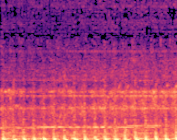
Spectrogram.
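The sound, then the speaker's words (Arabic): Airplane engines roar steadily at takeoff as the plane sways and rises off the ground, a loud continuous drone with a rapid low throbbing pulse and a thin whining tone riding on top, no voices. “وبدأت الطائرة تتمايل مرتفعة عن الأرض ومحركاتها تهدر”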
